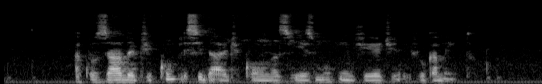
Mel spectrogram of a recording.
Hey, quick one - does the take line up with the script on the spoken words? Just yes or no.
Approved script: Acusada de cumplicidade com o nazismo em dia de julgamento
yes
